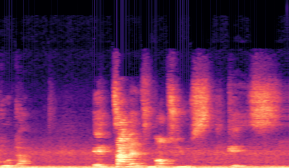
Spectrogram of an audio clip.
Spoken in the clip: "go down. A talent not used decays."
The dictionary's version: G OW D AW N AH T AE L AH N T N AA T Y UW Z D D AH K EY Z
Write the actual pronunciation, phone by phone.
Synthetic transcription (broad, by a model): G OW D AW AH T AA L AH N T N AA T Y UW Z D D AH K EY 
